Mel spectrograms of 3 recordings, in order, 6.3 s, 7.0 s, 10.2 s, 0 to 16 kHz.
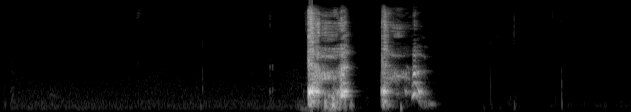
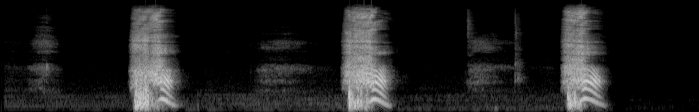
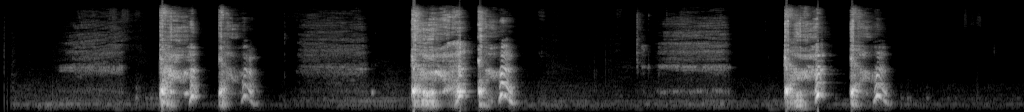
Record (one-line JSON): {"cough_length": "6.3 s", "cough_amplitude": 32768, "cough_signal_mean_std_ratio": 0.19, "exhalation_length": "7.0 s", "exhalation_amplitude": 31360, "exhalation_signal_mean_std_ratio": 0.34, "three_cough_length": "10.2 s", "three_cough_amplitude": 32768, "three_cough_signal_mean_std_ratio": 0.31, "survey_phase": "beta (2021-08-13 to 2022-03-07)", "age": "18-44", "gender": "Female", "wearing_mask": "No", "symptom_runny_or_blocked_nose": true, "symptom_abdominal_pain": true, "symptom_fatigue": true, "symptom_headache": true, "symptom_other": true, "symptom_onset": "2 days", "smoker_status": "Ex-smoker", "respiratory_condition_asthma": false, "respiratory_condition_other": true, "recruitment_source": "Test and Trace", "submission_delay": "1 day", "covid_test_result": "Positive", "covid_test_method": "RT-qPCR"}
